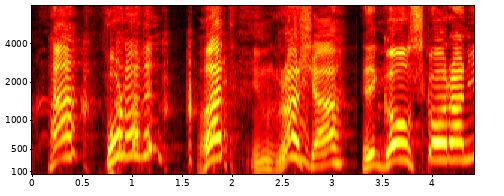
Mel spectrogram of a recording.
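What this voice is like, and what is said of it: Put-on foreign accent. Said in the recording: “I liked your accent, though.”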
